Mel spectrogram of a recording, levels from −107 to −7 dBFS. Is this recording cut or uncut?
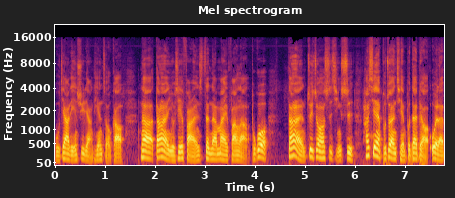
uncut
